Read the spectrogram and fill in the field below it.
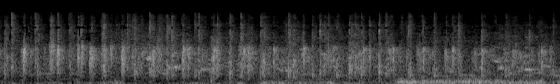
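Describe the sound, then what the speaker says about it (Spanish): Applause from a gathered crowd at an outdoor inauguration of a community missions base, honoring the governor; steady mixed clapping throughout, with murmuring voices and background noise underneath. "vamos a dar un aplauso al gobernador"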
